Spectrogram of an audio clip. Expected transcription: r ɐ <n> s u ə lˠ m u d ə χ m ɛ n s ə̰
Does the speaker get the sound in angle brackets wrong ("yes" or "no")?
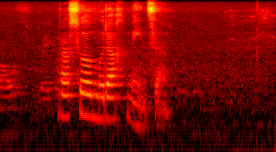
yes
